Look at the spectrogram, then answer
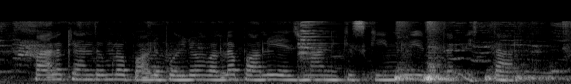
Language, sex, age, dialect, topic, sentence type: Telugu, female, 18-24, Utterandhra, agriculture, statement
